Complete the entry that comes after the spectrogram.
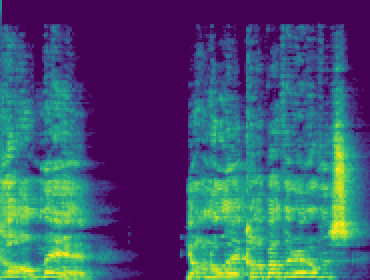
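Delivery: a high, lightly voiced cop, surprised; imitating the cop. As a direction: pitch up to play the cop who recognizes him.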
